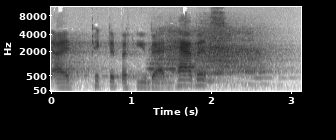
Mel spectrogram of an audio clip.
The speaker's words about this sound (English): I'm so sorry about that noise. There's construction all around me.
